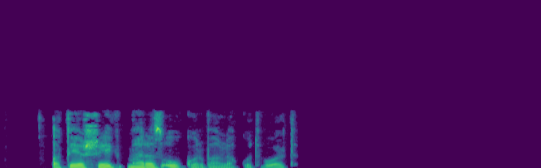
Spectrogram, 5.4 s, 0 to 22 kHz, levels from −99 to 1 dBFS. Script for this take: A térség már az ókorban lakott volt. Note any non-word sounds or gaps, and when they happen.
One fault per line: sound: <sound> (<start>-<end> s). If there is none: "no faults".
no faults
